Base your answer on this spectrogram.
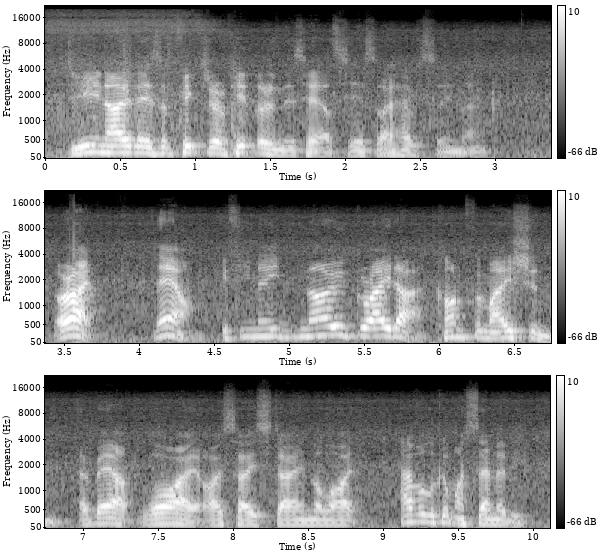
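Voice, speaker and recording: Bright and sharp in tone, the voice speaks fairly quickly in an Australian accent with very wide pitch swings. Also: man, fairly high pitch for a man. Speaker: gaming YouTuber. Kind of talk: gameplay tutorial commentary. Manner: casual.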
